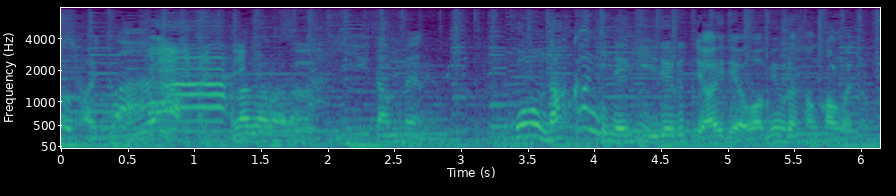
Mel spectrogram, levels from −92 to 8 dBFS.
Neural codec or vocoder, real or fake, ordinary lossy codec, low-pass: none; real; none; none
